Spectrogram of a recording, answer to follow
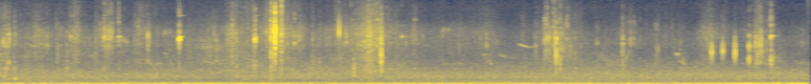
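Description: A steady low rumble with a faint hum that grows near the end, over scattered small clicks and rustles from reeling in and unhooking a small bass by hand.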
